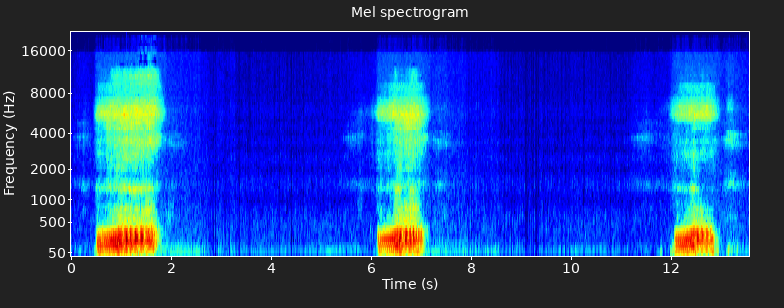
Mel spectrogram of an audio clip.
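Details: Loud, rattling snores about every five to six seconds, roughly 11 breaths a minute, with quiet pauses between; heavy snoring during sleep.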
